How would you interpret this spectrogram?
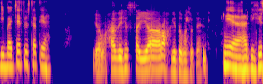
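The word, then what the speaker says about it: هذه: Ada yang bacanya hadza sayyaras khata ya, Hadhihi.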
